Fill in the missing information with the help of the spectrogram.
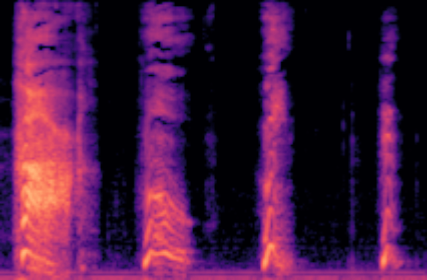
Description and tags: Pain noises
pain, scream, noise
